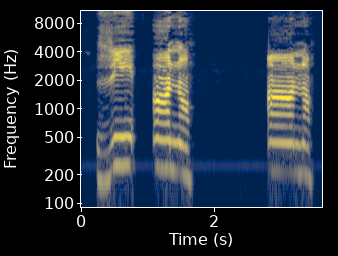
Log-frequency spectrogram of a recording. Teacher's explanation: pero UN termina en una N y después va en una A. Entonces todo eso se unifica.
